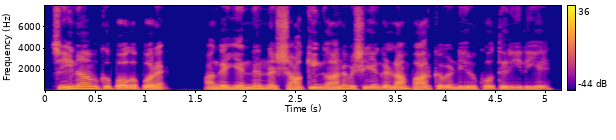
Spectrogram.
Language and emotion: Tamil, fearful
